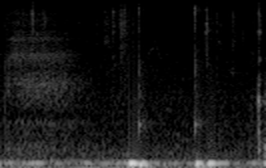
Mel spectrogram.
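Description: A few keystrokes on a computer keyboard, three sharp clicks in the second half, over a faint steady low hum.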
